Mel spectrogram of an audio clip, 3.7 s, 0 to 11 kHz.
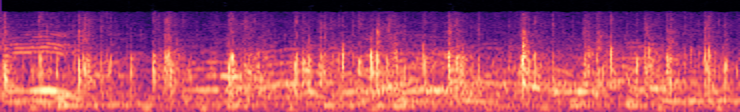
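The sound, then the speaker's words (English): A baseball crowd at a 2013 college regional game between OU and Virginia Tech cheers and claps to urge on the pitcher, a steady hubbub of voices and shouts with scattered claps. “And now the crowd will try to encourage Eddie Campbell to finish off the Sooners here in inning number 5.”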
